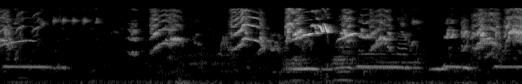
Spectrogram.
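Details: A black-breasted orange-breasted zebra finch chick gives rapid, harsh, buzzy chirps over a thin steady whistle.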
